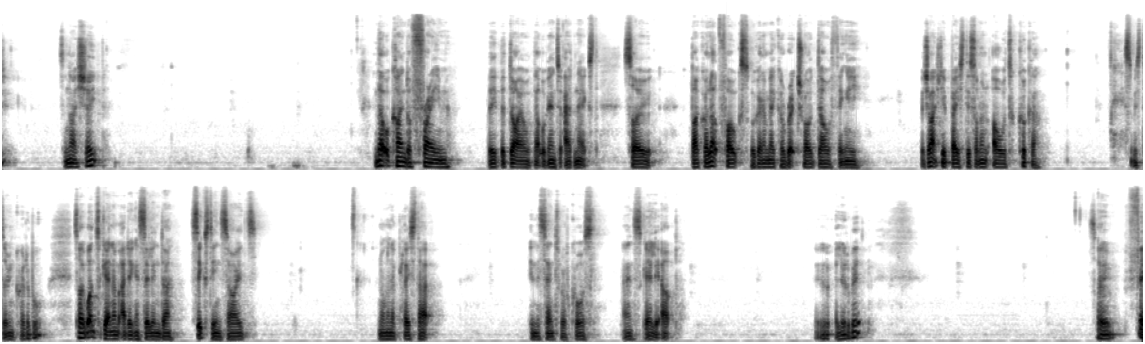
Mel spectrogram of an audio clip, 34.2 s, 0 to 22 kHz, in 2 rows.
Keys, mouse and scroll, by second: 2.4-4.4 middle drag, 4.4 /, 5.4-5.9 scroll down 3, 5.9-9.2 middle drag, 9.2 shift+a, 12.2-13.1 scroll down 6, 13.1-16.1 drag, 17.5 s, 22.7-23.4 scroll up 6, 23.4-24.7 scroll up 2, 24.7-26.4 middle drag, 26.4 s, 29.0-29.7 middle drag, 29.7 scroll down 4, 30.4 click, 31.5 s, 34.1 ctrl+a.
